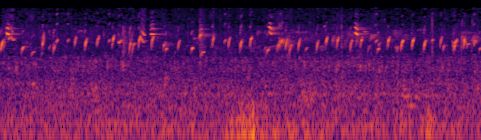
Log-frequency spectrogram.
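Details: Goldfinch song meant to motivate birds to sing, with fast tinkling chirps strung into busy twittering phrases, occasional higher sharp notes, a light hiss beneath.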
